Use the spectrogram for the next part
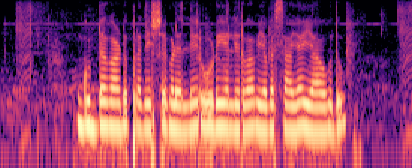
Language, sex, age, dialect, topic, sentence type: Kannada, female, 25-30, Mysore Kannada, agriculture, question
